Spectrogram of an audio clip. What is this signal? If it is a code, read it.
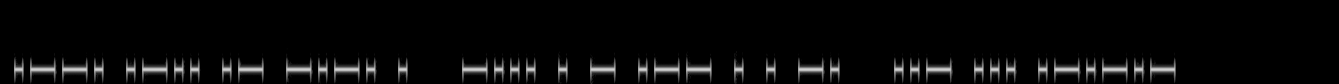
Morse code, heard as a keyed tone, about 16 wpm, 700 Hz. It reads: PLACE BETWEEN US.
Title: Sentences from Top 1000 Words - Review Part 6 - 15wpm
